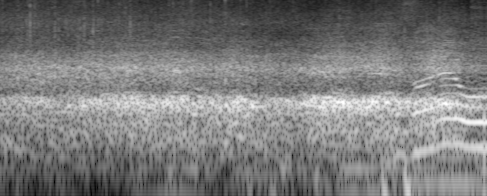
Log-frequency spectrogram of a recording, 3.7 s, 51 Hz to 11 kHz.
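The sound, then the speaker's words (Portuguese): A large party congress audience rises to its feet and applauds Luís Montenegro in a dense, continuous wash of clapping that holds steady and swells slightly louder toward the end, where a brief voiced cry rises above the noise. “primeiro momento em que o Congresso se levanta para aplaudir Luís Montenegro, depois desta referência de que para o PS eh, só há um culpado, que é eh, Passos Coelho, Cavaco Silva, ou agora ao 25 de novembro”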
